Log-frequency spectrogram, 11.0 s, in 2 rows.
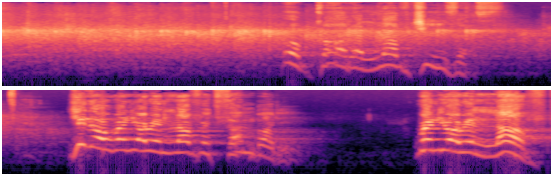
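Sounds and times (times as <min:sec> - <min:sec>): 
audience clapping: 0:00.0 - 0:07.6
speech: 0:02.9 - 0:04.8, 0:06.2 - 0:08.5, 0:09.6 - 0:10.9.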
